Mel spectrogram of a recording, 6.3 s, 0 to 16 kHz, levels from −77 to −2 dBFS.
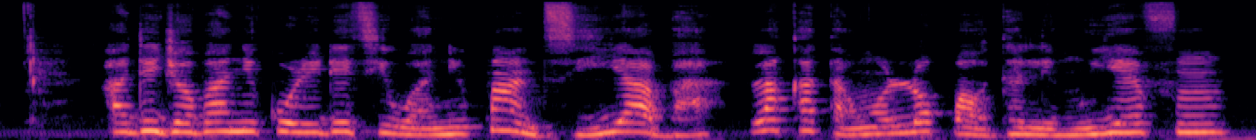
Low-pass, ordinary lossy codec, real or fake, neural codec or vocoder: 14.4 kHz; AAC, 64 kbps; real; none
